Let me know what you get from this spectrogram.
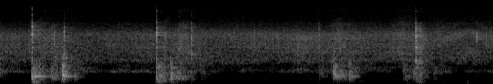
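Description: Grated radish and onions sizzling in hot oil in a kadhai with a steady frying hiss. A metal spoon stirs the mix, scraping and clinking against the pan about six times at uneven intervals.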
